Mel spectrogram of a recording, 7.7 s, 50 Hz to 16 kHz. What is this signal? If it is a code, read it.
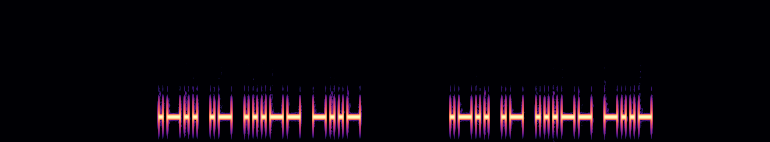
Morse code, heard as a keyed tone, about 28 wpm, 700 Hz. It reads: LA3X LA3X
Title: DXCC-100 Call Signs - 4 Characters - Repeated 2x - 28wpm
